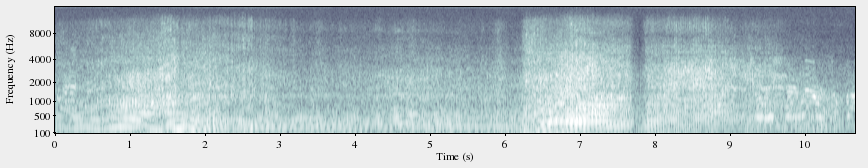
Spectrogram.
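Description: Several small-engined mini stock cars racing together round a tight oval, their engines running hard with tyre and road noise. About six seconds in the engines get louder and rise in pitch, then dip briefly just before the eighth second.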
